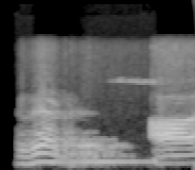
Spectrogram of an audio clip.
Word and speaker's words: read: ही हैड रेड, READ, spelling वही होता है और कहने का स्टाइल बदल जाता है।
